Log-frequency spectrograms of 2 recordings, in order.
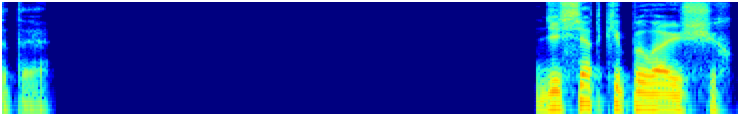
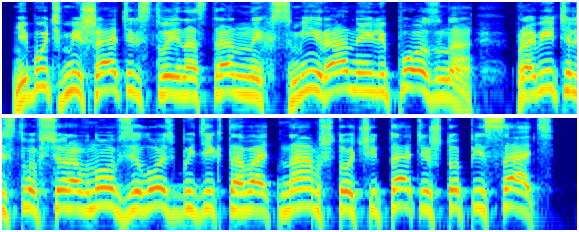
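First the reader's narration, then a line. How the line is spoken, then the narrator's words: Shouting into microphone. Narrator (Russian): кричал в микрофон представитель просвещенных сил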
